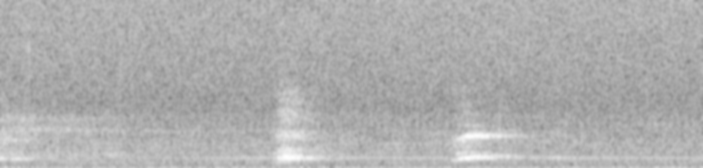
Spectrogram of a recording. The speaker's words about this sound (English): Our dogs are part of our family, so therefore there's their voices. They wanted to be heard. They said what they needed said, and now it's back to us.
